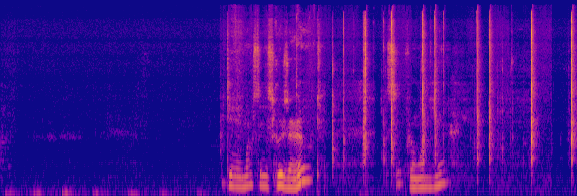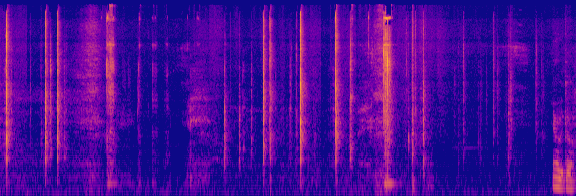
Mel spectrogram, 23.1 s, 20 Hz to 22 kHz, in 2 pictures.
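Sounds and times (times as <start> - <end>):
screwdriver clicking on plastic case: 5.9 - 10.8, 11.4 - 12.9, 16.0 - 18.7, 19.7 - 20.1.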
